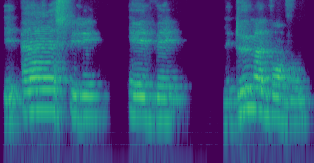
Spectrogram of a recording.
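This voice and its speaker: A man teaching a yoga class, calling out poses and breath cues in slow, drawn-out repetitions. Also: a little high, mellow. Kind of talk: guided yoga class instruction. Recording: very echoey room, voice from far off the mic.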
